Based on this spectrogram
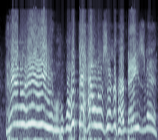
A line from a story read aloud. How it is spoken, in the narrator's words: he's just screaming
